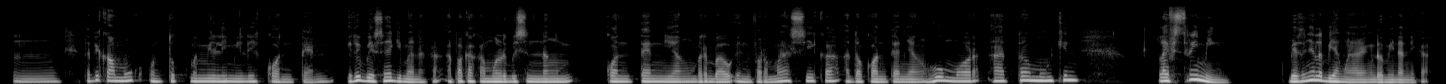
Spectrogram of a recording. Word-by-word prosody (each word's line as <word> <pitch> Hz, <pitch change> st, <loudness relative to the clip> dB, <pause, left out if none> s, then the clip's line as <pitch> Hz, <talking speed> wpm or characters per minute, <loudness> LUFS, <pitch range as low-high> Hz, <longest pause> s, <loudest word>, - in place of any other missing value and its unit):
Mmm. 130 Hz, 0 st, -6 dB, 0.2 s
Tapi 155 Hz, +6 st, -3 dB
kamu, 165 Hz, +1 st, +2 dB, 0.2 s
untuk 145 Hz, +2 st, -3 dB
memilih-milih 135 Hz, -1 st, +1 dB
konten 120 Hz, +1 st, -6 dB
itu 170 Hz, +7 st, +3 dB
biasanya 160 Hz, 0 st, +3 dB
gimana, 120 Hz, -4 st, 0 dB
Kak? 140 Hz, -, -9 dB
Apakah 135 Hz, 0 st, 0 dB
kamu 130 Hz, 0 st, +3 dB
lebih 130 Hz, 0 st, -1 dB
senang 130 Hz, +3 st, +1 dB, 0.3 s
konten 130 Hz, 0 st, 0 dB
yang 125 Hz, 0 st, 0 dB
berbau 125 Hz, +1 st, -1 dB
informasi 130 Hz, +6 st, -1 dB
kah, 155 Hz, +2 st, -2 dB
atau 125 Hz, -2 st, -2 dB
konten 120 Hz, -1 st, -2 dB
yang 120 Hz, +1 st, -2 dB
humor, 150 Hz, +1 st, +1 dB
atau 160 Hz, +4 st, 0 dB
mungkin 180 Hz, +3 st, +4 dB, 0.8 s
live 160 Hz, -1 st, +4 dB
streaming? 150 Hz, -, +3 dB, 0.6 s
Biasanya 155 Hz, +9 st, +4 dB
lebih 140 Hz, -8 st, +5 dB
yang -, -, 0 dB
mana 110 Hz, 0 st, -1 dB
yang 110 Hz, -, -3 dB
dominan 110 Hz, -1 st, -1 dB
nih, 100 Hz, -, -11 dB
Kak? -, -, -40 dB
130 Hz, 145 wpm, -25 LUFS, 125-155 Hz, 0.8 s, lebih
